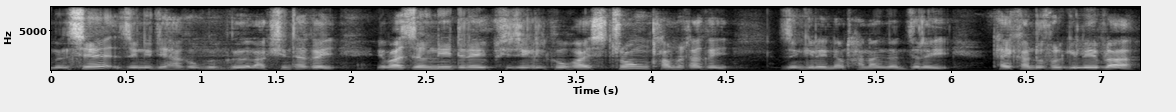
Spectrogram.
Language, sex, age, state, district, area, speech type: Bodo, male, 45-60, Assam, Chirang, rural, spontaneous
